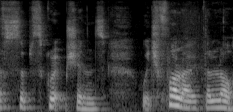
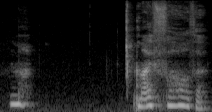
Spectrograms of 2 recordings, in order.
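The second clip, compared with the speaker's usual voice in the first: stammering; 3 semitones higher, 9 dB quieter than usual. Acted. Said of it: "she stammered".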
